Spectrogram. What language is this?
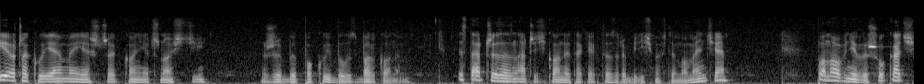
Polish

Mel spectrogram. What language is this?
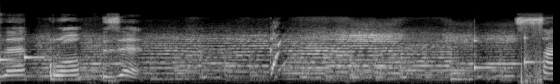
Indonesian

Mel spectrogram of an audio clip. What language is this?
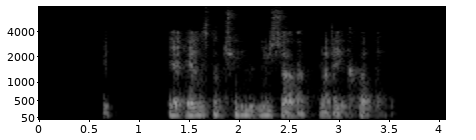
Danish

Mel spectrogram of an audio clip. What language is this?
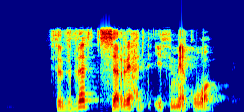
Kabyle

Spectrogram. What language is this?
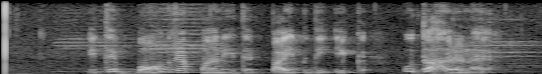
Punjabi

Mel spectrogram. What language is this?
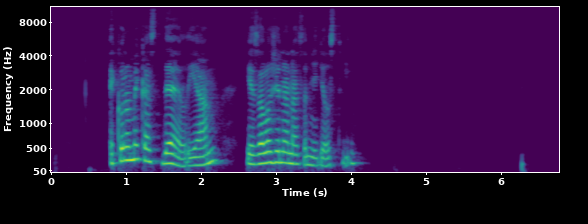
Czech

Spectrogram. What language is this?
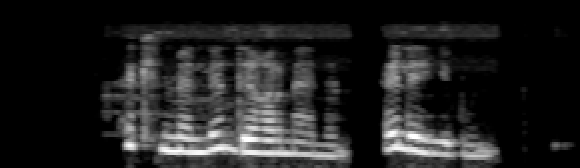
Kabyle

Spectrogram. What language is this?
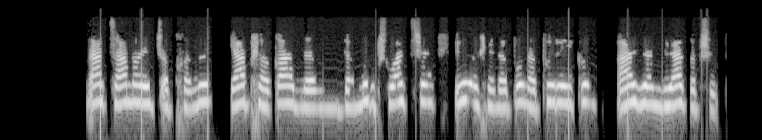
Abkhazian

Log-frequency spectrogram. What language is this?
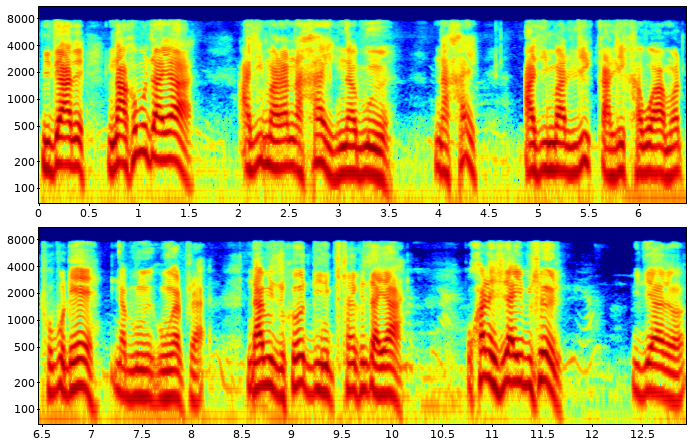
Bodo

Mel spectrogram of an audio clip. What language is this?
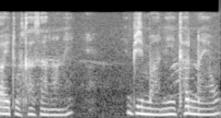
Bodo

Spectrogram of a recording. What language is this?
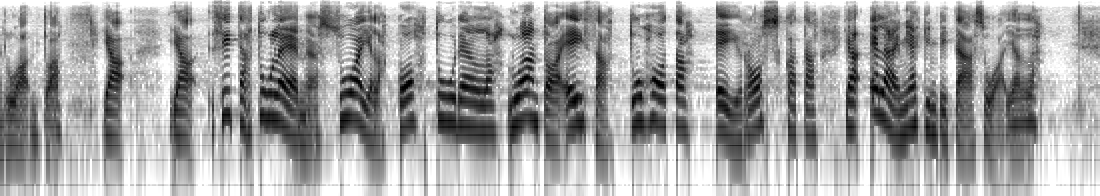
Finnish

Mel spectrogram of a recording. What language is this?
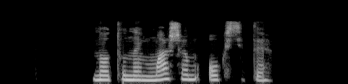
Mari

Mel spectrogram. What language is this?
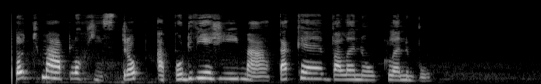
Czech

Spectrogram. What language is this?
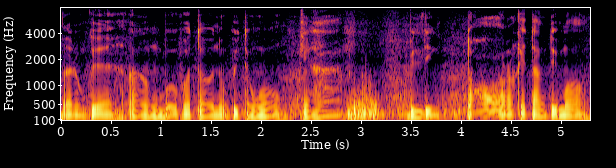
Kok Borok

